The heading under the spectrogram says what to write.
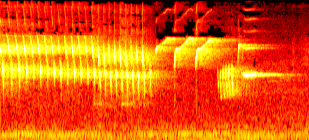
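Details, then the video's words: Belgian canaries singing a rapid two-toned rolling trill, then several rising whistled sweeps and a sharp final note fading out. "Os canários belgas cantam espetacularmente"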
